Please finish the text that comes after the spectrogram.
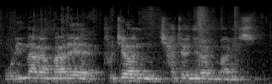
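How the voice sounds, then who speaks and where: A male pastor preaching a sermon in a lively, emphatic storytelling manner. His voice sits high and sounds bright and forceful. It carries through a roomy church from a mic set some way off. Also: quick pace. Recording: roomy, distant mic, faint noise.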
